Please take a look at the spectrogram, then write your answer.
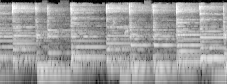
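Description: Plucked guitar and string lines from a soca track play melodic notes in a steady, lively rhythm, loud and clear with no voices.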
